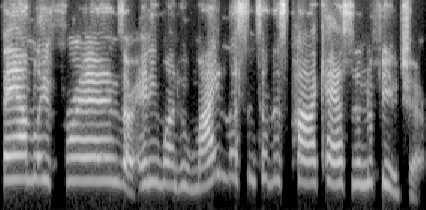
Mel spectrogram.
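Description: A woman's voice: high-pitched, normal speed, fairly bright tone, no room sound. A woman speaking conversationally as the host of an interview podcast.

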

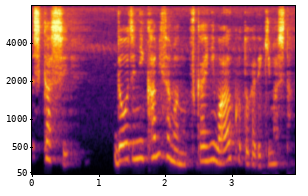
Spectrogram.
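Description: A woman playing a gentle, devout female prisoner in a radio drama, speaking politely and earnestly. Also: high-pitched, lively intonation, normal speed. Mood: grateful, solemn. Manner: polite, earnest, formal speech. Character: gentle, devout imprisoned woman, grateful and weary. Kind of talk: Japanese radio drama acting.

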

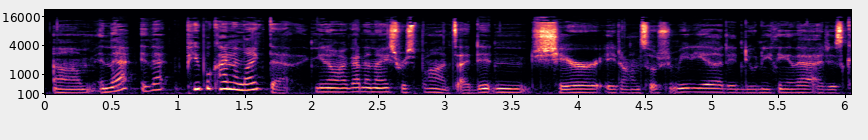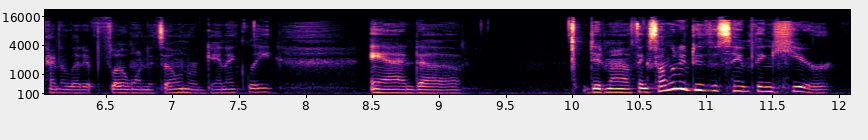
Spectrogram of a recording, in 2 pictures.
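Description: A young woman, a college student, rambling in a casual solo podcast, chatty and often dropping to a near whisper, recorded in a quiet university office. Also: low voice, lively intonation, fast, slight background noise. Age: young adult. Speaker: podcast host.

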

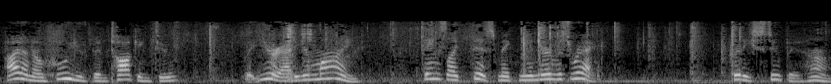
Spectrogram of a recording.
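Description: A woman's voice: mid-range voice, lively intonation, unhurried, long pauses, background noise, close to an everyday voice. A woman voicing an awkward, self-conscious schoolboy who stammers, in a radio drama. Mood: earnest. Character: nervous, awkward popular schoolboy. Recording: slightly dull radio drama recording.

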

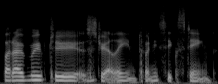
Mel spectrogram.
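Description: A woman's voice: lowish voice, level tone, brisk, gravelly, darkish tone, no room sound. A woman with a Brazilian accent and native Portuguese, explaining things conversationally as a podcast guest.

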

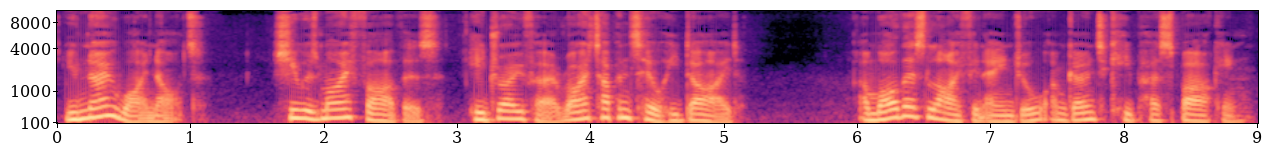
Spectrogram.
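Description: Man reading as a placid mother, dismissive, soothing, husky, gravelly. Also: a little high, lively intonation, unhurried, dark tone, exaggerated voice. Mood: firm. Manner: soothing, dismissive, calls her daughter dear. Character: calm patient middle-aged mother, unbothered.

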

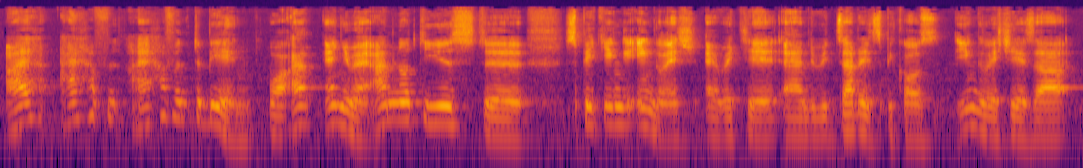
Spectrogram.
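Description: A man with a Japanese accent talks alone into his podcast mic from a hotel room. His English comes slowly and haltingly, full of repeated words, false starts and careful self-corrections, at an ordinary middle pitch. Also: very animated, slight background noise. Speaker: podcast host. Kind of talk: unscripted solo podcast monologue.

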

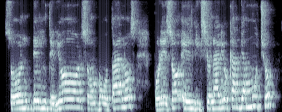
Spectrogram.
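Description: Male actor guest, high-pitched voice, casual interview explanations, roomy echo. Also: slow. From born in Mexico, grew up with Colombian and Mexican vocabulary. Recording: roomy, echoey sound.

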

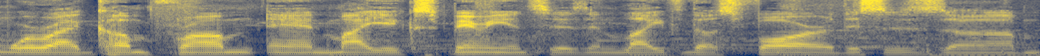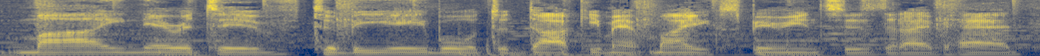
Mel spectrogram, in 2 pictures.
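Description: A man in his thirties hosts a solo podcast in a low, steady voice that stays mostly flat. He speaks earnestly and at a measured pace, often pausing on "uh" and "um". Faint music plays underneath. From Puerto Rico. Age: 30s. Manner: earnest, measured life-story telling with frequent fillers. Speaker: podcast host.

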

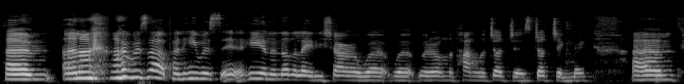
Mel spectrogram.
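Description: A woman's voice: medium pitch, fairly even intonation, moderate pace. A woman hosting a podcast, talking through a motivational story in an unscripted, rambling way full of fillers and restarts. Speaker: podcast host.

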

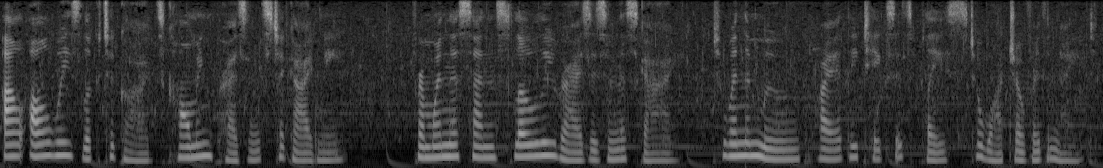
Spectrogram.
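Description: A woman narrating a scripted guided sleep meditation for children in a gentle, calming, soothing manner. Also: fairly low pitch, a little slow, faint music behind.

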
